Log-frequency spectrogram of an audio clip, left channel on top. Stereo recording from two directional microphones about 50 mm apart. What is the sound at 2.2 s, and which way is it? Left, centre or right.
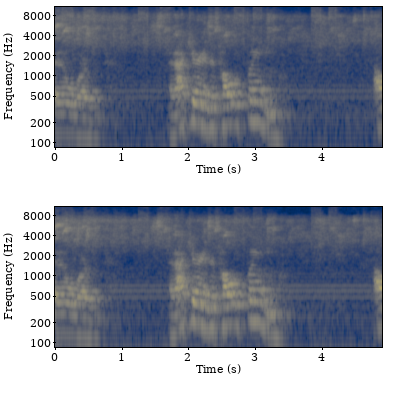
Speech, right.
